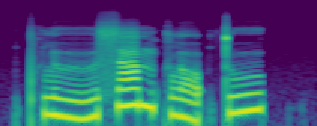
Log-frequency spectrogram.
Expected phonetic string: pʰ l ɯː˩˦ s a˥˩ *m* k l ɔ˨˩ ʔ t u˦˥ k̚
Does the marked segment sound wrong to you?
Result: no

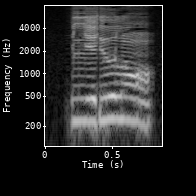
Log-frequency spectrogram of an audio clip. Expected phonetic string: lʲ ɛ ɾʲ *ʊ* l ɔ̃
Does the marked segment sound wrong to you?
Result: no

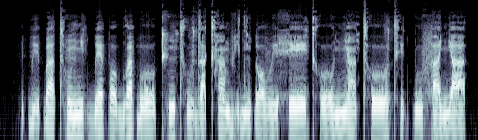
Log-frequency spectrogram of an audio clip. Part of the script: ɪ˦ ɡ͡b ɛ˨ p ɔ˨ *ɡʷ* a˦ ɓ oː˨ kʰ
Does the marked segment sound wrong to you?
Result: no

